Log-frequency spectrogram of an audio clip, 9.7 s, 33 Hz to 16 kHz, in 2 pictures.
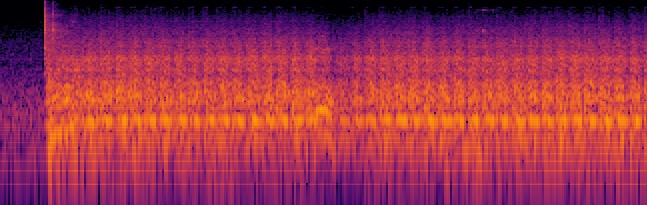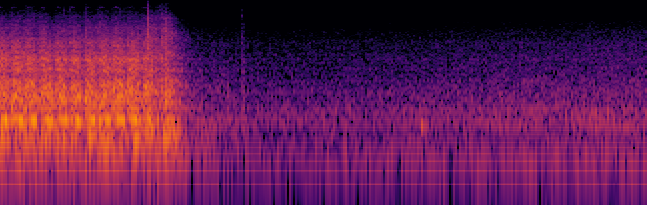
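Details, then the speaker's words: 1966 Canadian Valiant, low mileage, engine not started in 10 years, cranked on a fresh battery with cold oil to build oil pressure before fueling: about six seconds of brisk, even cranking near three beats a second, no firing; normal cranking. "okay fresh battery or give us another try so we want this light to go out and when it does we have oil"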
